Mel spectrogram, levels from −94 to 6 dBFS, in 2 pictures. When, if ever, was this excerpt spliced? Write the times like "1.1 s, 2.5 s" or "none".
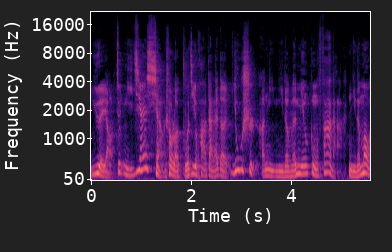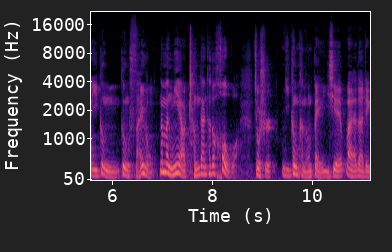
5.1 s, 9.3 s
